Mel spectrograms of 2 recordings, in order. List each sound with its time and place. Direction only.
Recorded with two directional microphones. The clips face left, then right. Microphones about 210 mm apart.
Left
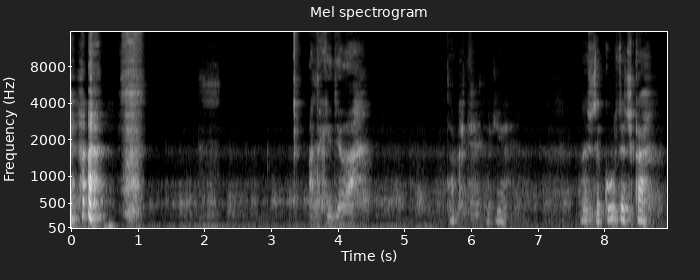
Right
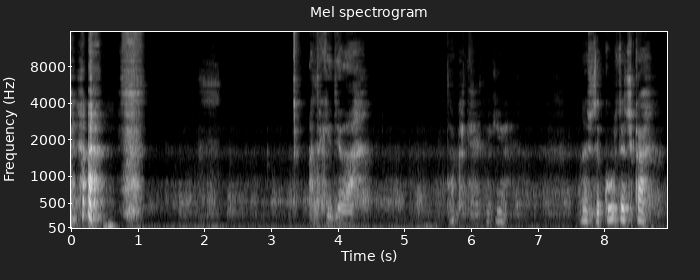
0.0 s a sound: 10° right (ahead or behind)
3.2 s finger snapping: 25° right (ahead or behind)
5.6 s speech: 5° right (ahead or behind)
7.6 s speech: 25° right (ahead or behind); by 8.8 s 5° right (ahead or behind)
